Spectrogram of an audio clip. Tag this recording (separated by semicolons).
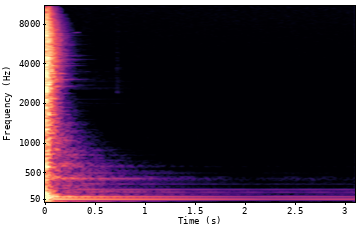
1-shot; drum; velocity; multisample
